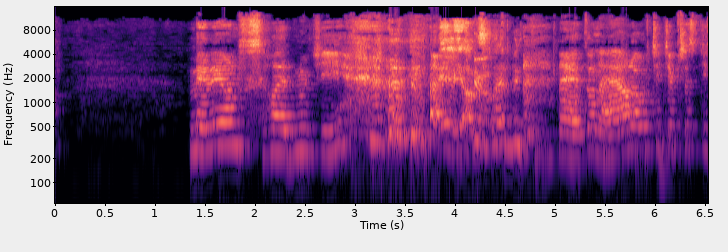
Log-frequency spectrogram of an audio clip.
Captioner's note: laughs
